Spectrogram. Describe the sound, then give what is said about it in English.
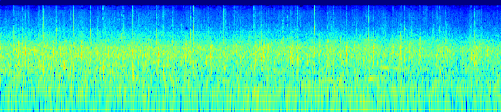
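A crowd at a Star Trek convention applauds to welcome a guest, with loud, continuous clapping that holds steady and thins slightly near the end. “Please put your hands together in a warm welcome for Mr. Alex Kurtzman!”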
